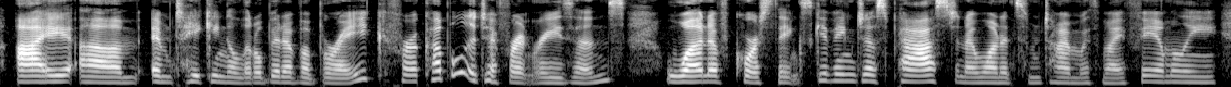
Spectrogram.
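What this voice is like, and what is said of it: Voice sounds sick with a cold. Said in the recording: “If you can't tell from my voice, I'm also fighting a little bit of a cold.”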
